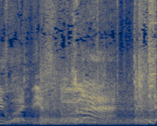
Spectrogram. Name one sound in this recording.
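A gun fires with sharp loud bangs.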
